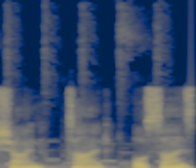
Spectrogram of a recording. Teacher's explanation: the long I vowel in words like shine, tide, or size is a diphthong, the linguistics jargon for two vowel sounds joined in one syllable to form one speech sound, that is pronounced with the lips unrounded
